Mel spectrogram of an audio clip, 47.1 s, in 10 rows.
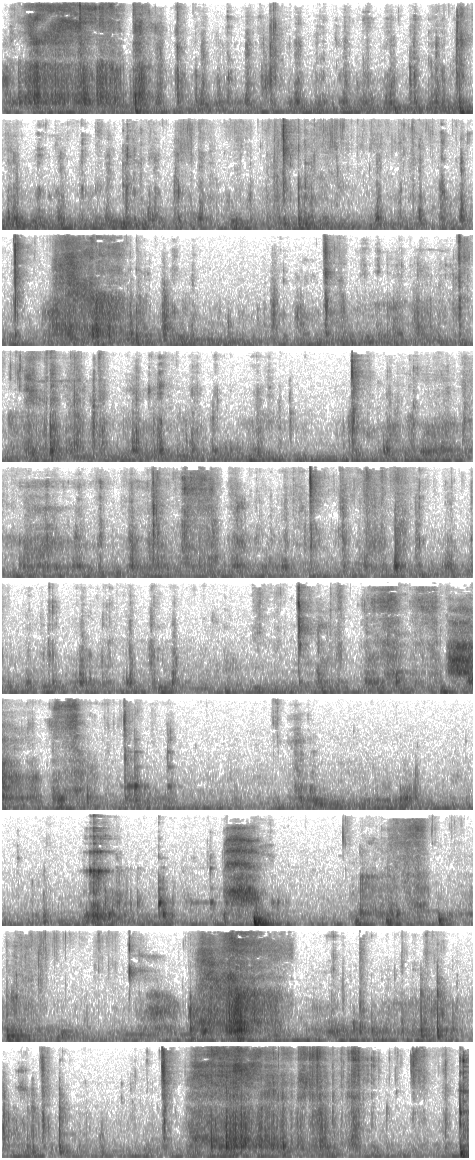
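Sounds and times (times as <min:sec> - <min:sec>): chewing and mouth sounds: 0:00.1 - 0:29.9.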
